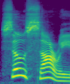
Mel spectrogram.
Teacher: 读读成 M，M，前面那个 I 咱们多次说过，弱读时呢就是一个倒意思的，呃，呃，然后 M 呢就双唇闭合就好了，M，M，然后后面的 so sorry 这两个词读着比较重，核心信息嘛，哎呀，这么的抱歉，如此抱歉。这个 so 声音往上拔，sorry 那个 sa 也是比较高的，sosorry。再次提醒啊这个抱歉的这个形容词在美式发音里边，前面那个字母 oh 是发的 ah 这个声音 sorry，而不是 sorry，不要撅嘴啊。Sosorry， sa 读得比较高，re，勾舌尖儿，再跟熟数的 e 拼到一块儿，这个音调儿低下来了，sorry，然后跟后面 aboutthat，后面一个是介词，一个代词，读得都比较低沉啊。sorry 是贬唇音，e 结束。贬唇音碰到了 about 那个元音，呃中间又能用什么过渡？得用一样来过渡一下。So sorry about, sorry, yeah, yeah, yeah, yeahabout，有这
